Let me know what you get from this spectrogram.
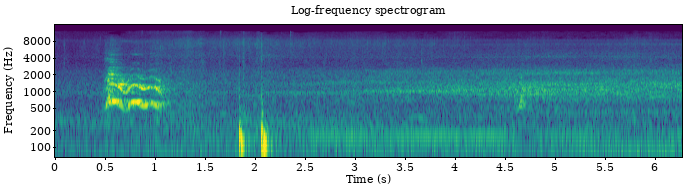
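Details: Two Schipperkes playing in fresh snow in December 2008; one loud, tonal bark rings out near the start for about half a second, followed by two short dull thumps and then a steady low background hum.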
